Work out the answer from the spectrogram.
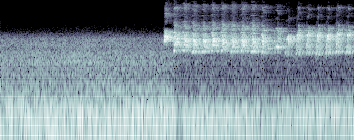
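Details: Lovebird ngekek trill for teaching other birds: a low background hum, then a sudden onset of fast, buzzy, pulsing high chatter that continues to the end.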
